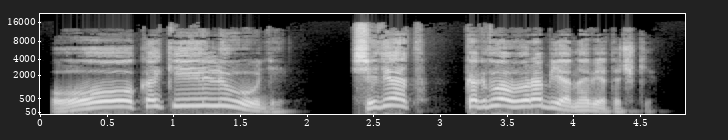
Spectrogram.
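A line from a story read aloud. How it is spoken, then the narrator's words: Cheerful. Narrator (Russian): весело сказал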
